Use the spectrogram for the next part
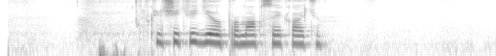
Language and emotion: Russian, neutral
